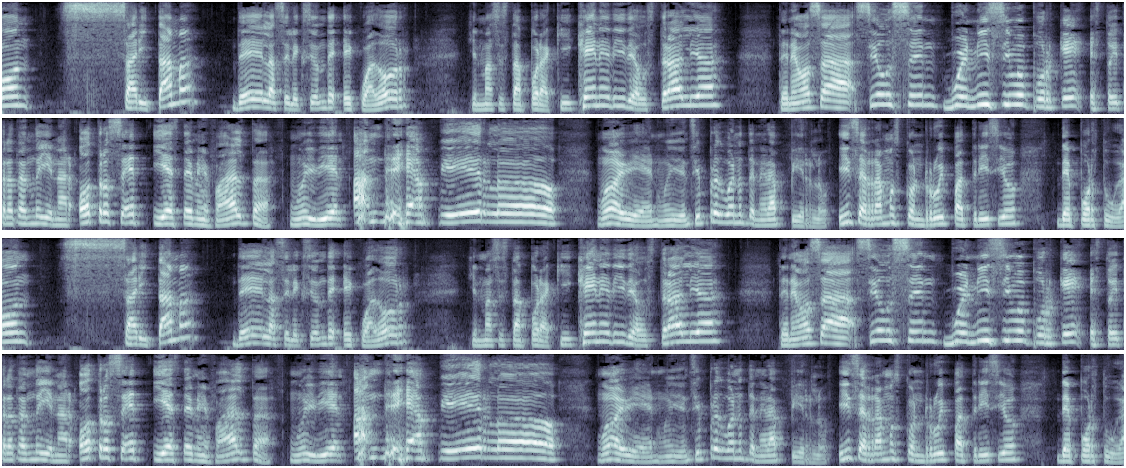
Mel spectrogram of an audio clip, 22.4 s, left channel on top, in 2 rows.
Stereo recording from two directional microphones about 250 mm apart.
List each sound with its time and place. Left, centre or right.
0.0 s speech: centre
